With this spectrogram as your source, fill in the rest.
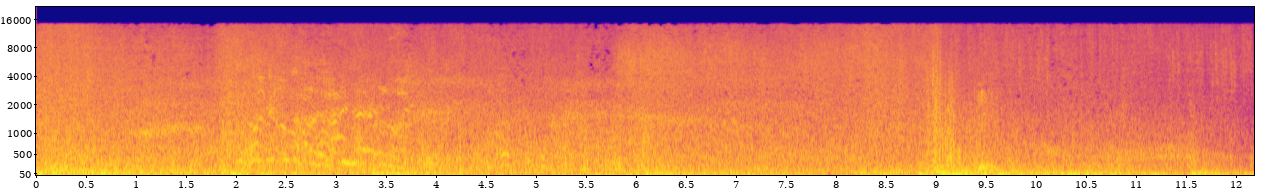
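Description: Electricity crackles and booms loudly.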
